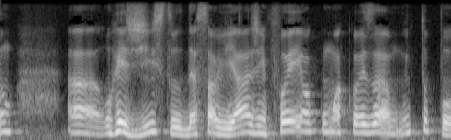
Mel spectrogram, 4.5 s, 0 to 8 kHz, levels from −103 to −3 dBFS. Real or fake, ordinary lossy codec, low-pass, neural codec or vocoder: real; none; 7.2 kHz; none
